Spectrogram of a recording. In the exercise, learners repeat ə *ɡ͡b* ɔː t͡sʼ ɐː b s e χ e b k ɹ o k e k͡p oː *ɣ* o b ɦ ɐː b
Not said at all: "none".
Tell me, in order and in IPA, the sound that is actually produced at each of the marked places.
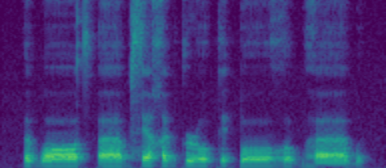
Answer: b, ɣ

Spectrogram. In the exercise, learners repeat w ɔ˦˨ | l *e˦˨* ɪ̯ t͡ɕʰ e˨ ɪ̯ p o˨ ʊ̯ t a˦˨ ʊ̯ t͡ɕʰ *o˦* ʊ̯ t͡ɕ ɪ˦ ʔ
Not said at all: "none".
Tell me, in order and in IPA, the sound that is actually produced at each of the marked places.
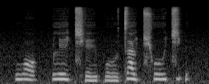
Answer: e˦˨, o˦

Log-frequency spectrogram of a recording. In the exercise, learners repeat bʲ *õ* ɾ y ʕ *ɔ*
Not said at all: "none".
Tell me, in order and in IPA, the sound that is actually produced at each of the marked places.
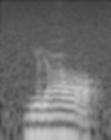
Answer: õ, ɔ

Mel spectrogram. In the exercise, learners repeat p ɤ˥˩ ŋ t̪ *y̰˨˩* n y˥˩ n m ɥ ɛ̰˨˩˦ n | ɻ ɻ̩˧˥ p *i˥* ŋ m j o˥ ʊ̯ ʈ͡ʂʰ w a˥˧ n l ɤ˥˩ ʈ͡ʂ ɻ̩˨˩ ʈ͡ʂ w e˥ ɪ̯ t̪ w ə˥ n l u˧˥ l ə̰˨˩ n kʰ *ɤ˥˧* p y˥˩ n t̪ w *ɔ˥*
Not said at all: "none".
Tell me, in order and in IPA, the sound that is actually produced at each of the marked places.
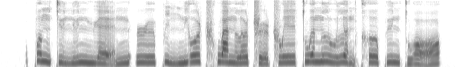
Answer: y̰˨˩, ḭ˨˩, ɤ˥˧, ɔ̰˨˩˦

